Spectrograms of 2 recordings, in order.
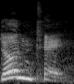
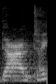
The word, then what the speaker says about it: Daunte: Daunte. It's not Dante, it's Daunte.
